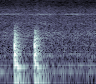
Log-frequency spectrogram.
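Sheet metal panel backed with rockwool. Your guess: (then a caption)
Dead. A van's sheet metal panel with rockwool insulation behind it is knocked twice, giving two short, dull thuds. The panel barely rings, sounding dead compared with how it sounded before it was insulated.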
